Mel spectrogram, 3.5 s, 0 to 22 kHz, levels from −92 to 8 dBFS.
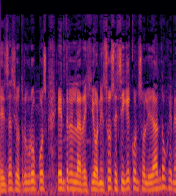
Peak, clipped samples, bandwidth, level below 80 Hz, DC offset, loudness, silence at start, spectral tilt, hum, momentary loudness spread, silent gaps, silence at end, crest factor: -6 dBFS; under 0.1%; 16.5 kHz; -46 dBFS; under 0.1%; -22 LUFS; 0 s; -4.5 dB/octave; none; 4 LU; none; 0 s; 16 dB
